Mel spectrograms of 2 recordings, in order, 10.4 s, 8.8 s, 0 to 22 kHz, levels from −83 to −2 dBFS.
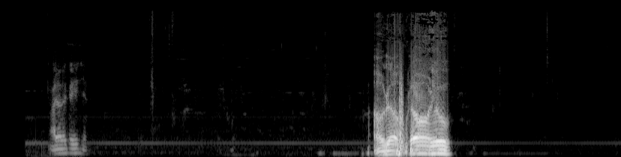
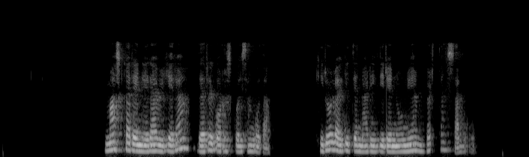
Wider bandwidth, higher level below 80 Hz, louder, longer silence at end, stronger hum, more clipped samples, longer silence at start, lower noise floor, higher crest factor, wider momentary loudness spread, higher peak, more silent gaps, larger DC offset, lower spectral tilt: first, 16.5 kHz vs 7.6 kHz; first, -44 dBFS vs -78 dBFS; first, -14 LUFS vs -33 LUFS; first, 2.85 s vs 0.9 s; neither; neither; second, 0.9 s vs 1.75 s; second, -73 dBFS vs under -90 dBFS; about the same, 20 dB vs 18 dB; first, 25 LU vs 13 LU; first, -2 dBFS vs -18 dBFS; second, none vs 4.60-5.27 s; neither; first, -8.5 dB/octave vs -7 dB/octave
